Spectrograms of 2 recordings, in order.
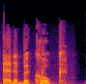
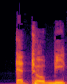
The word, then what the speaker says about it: Etobicoke: Which I always mispronounce. He's in Ontario, but the town is Etobicoke. – What's his name? I stepped on you. – Etobicoke.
